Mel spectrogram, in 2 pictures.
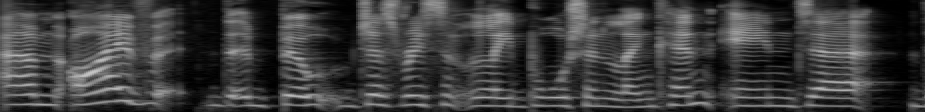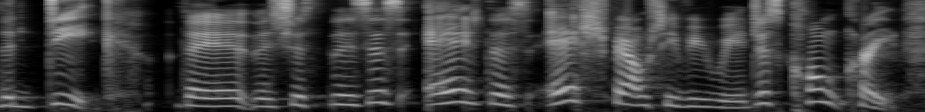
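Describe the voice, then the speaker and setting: Recorded very cleanly against a silent background, a woman with a New Zealand accent speaks at a fairly slow pace, with a fairly high pitch and very even loudness. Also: ordinary pitch variation. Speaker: radio host. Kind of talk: live show monologue. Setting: studio.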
